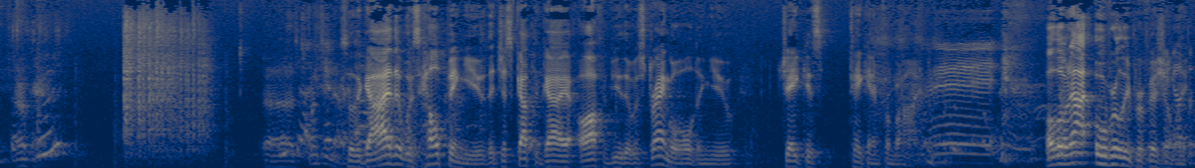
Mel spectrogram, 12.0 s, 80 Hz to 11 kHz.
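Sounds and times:
speech: 0.2 - 0.7, 3.1 - 11.9
percentile dice rolled during a tabletop game: 1.2 - 2.3.

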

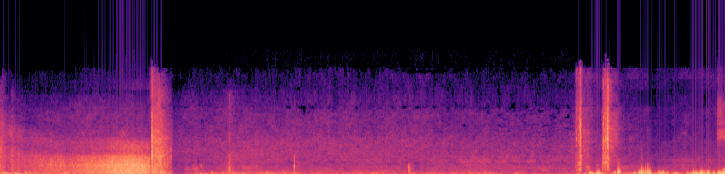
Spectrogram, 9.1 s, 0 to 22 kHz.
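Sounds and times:
steady rumbling noise: 0.0 - 9.0
AR rifle gunshots fired at a drone: 1.8 - 2.2.

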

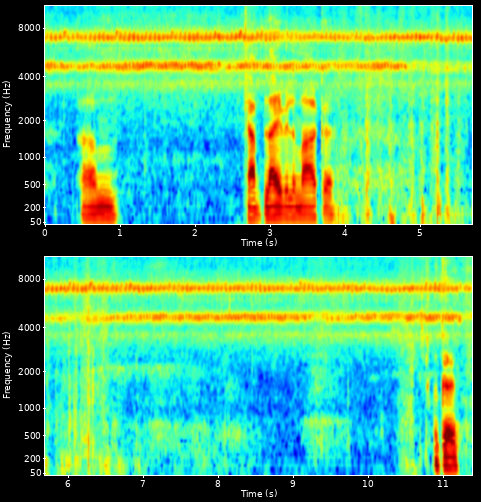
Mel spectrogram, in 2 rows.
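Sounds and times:
steady high-pitched insect chirr: 0.0 - 11.3
speech: 0.5 - 1.1, 2.7 - 4.4, 10.9 - 11.3
fly buzzing: 3.2 - 9.5.

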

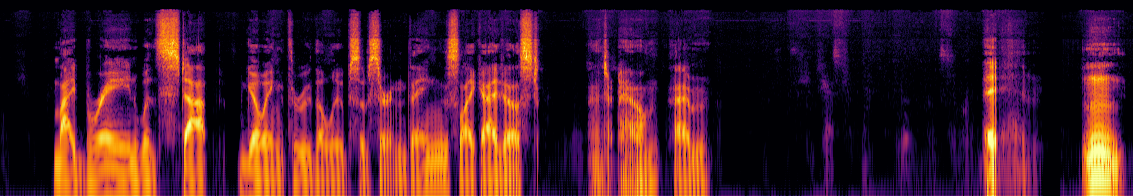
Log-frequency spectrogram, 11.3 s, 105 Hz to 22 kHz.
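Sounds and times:
speech: 0.5 - 7.2, 9.8 - 11.3
person clearing throat: 9.8 - 11.3.

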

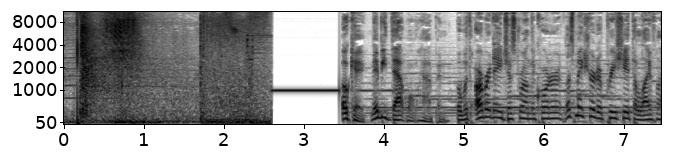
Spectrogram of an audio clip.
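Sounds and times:
loud cannon blasts: 0.1 - 2.3
speech: 3.5 - 7.4.

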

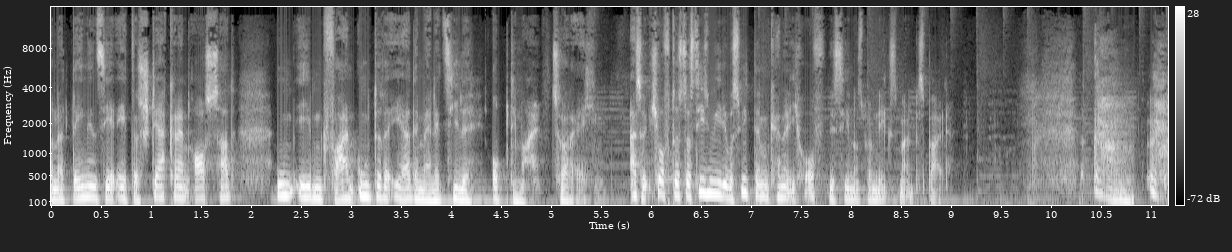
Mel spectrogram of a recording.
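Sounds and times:
speech: 0.0 - 9.2, 9.8 - 11.1
person coughing roughly: 10.3 - 11.1.

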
